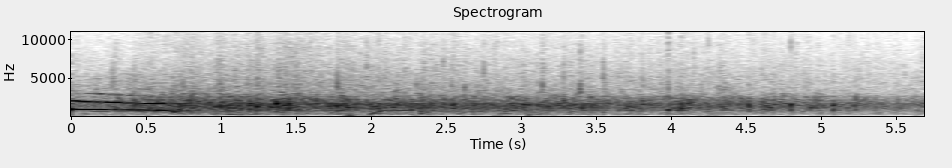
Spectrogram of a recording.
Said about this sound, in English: Go ahead, clap. Go ahead. Clap.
